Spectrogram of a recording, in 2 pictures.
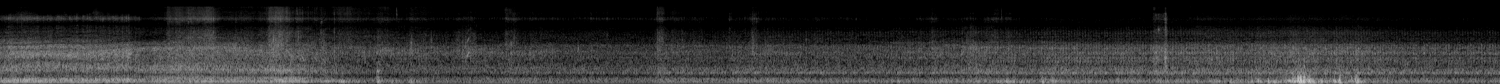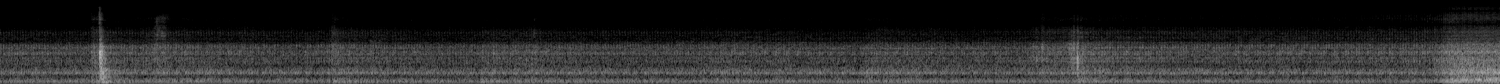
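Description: Rice combine harvester's engine running steadily, with a dull bump about thirteen seconds in and a sharp click about three seconds later.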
